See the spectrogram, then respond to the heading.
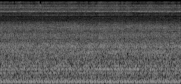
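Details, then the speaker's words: Nissan Qashqai, engine running in gear with handbrake on and a front wheel spinning freely: faint steady whistle clearly from the front wheel hub over idle and wheel hiss; disassembly still needed. Wheel hub whistle. "крутится Вот это и всё и смотрим Ага свист идёт отчётливо слышно с передней ступи"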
